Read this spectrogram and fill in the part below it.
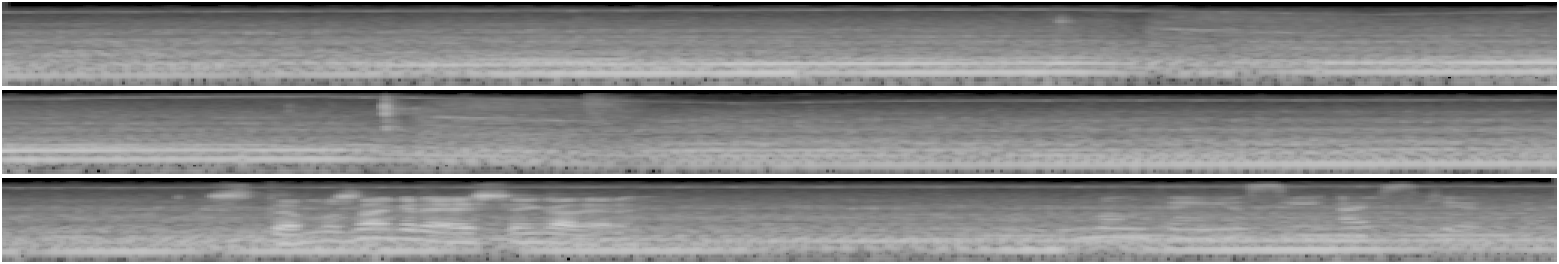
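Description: A truck engine hums low and steady, rising and falling as it drives.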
